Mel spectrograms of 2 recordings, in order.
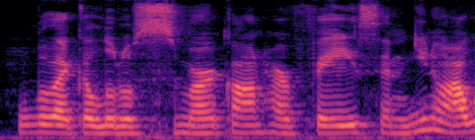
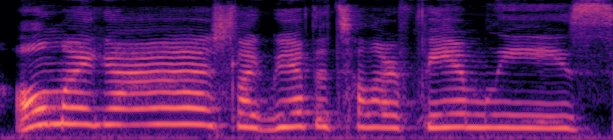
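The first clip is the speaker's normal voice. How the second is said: stunned excitement; 11 semitones higher than usual. Retold or imitated. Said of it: "We were just like".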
